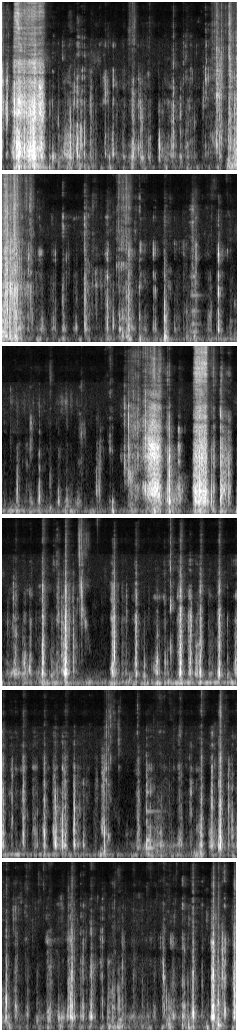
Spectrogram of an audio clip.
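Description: A person eating close to the microphone: steady chewing with crisp, crunchy bites, and a few louder bursts near the start, about five seconds in, and about twelve to thirteen seconds in.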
